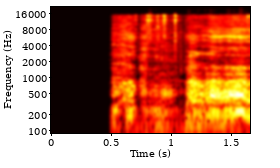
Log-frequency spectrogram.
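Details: Scottish Terrier riding in a van, barking at other dogs and cats it sees; after half a second of silence comes one harsh, rough, growly bark that runs on for about a second.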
